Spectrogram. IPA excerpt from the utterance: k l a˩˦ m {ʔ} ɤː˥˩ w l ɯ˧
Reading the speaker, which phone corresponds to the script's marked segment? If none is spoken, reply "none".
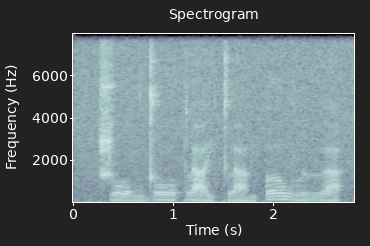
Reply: ʔ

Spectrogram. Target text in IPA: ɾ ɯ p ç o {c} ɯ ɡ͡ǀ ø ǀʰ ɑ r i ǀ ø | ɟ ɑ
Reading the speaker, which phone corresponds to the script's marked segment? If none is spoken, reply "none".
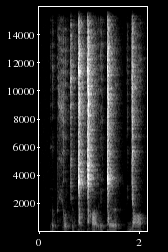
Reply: c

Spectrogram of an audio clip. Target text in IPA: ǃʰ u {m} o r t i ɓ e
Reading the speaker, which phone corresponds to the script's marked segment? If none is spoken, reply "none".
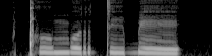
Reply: m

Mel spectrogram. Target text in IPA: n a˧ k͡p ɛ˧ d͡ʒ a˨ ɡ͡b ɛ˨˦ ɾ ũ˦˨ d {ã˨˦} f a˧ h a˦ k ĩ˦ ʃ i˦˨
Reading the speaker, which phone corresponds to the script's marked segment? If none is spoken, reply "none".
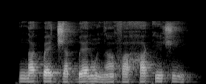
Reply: ã˨˦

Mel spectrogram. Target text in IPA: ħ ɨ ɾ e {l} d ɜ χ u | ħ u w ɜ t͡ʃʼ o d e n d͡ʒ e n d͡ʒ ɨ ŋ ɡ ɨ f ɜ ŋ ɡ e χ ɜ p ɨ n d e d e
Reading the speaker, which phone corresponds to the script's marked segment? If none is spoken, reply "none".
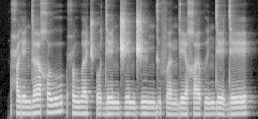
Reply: n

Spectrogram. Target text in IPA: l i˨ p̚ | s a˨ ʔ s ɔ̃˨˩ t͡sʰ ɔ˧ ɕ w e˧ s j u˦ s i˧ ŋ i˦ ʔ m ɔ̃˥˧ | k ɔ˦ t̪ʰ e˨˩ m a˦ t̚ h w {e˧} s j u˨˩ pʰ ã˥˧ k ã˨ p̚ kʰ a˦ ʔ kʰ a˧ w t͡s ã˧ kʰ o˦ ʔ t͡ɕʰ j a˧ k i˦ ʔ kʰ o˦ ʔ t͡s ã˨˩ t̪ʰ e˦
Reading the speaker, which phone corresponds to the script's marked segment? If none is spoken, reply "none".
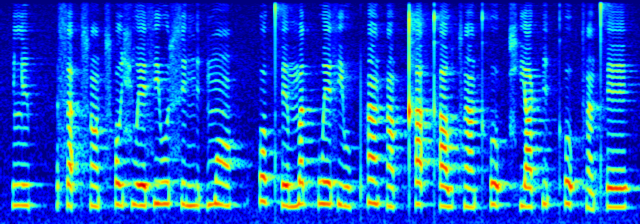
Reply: e˦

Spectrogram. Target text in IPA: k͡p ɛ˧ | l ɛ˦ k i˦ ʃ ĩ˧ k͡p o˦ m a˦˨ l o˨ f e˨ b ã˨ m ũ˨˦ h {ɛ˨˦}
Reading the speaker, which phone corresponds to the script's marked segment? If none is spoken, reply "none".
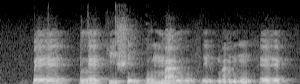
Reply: ɛ˧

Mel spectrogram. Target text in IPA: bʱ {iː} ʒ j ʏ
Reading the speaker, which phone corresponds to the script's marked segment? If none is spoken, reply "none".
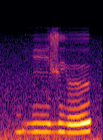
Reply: iː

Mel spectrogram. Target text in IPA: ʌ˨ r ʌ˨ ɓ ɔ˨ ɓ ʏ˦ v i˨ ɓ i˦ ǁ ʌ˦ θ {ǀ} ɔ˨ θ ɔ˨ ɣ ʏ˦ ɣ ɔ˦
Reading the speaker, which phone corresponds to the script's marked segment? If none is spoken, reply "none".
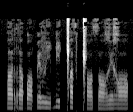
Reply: ǁ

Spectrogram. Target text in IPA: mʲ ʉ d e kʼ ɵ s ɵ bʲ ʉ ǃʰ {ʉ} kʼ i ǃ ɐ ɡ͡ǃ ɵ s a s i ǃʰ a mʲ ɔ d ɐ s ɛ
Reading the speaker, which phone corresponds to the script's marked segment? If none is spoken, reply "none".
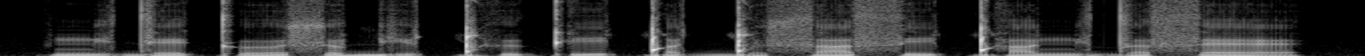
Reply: ʉ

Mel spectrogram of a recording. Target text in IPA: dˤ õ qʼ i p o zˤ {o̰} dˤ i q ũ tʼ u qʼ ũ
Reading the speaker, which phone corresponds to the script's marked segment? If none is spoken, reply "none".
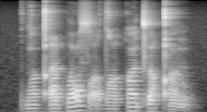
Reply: o̰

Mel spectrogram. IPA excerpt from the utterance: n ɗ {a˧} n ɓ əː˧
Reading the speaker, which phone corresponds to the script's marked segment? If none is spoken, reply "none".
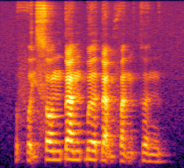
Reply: a˧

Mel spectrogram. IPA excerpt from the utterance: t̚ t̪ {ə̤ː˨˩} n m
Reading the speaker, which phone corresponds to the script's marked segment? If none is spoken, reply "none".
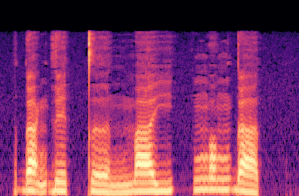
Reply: əː˧˩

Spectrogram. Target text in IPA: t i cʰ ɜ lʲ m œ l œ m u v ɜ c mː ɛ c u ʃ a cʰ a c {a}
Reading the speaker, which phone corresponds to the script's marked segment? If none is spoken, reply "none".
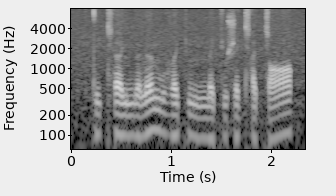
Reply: ɑ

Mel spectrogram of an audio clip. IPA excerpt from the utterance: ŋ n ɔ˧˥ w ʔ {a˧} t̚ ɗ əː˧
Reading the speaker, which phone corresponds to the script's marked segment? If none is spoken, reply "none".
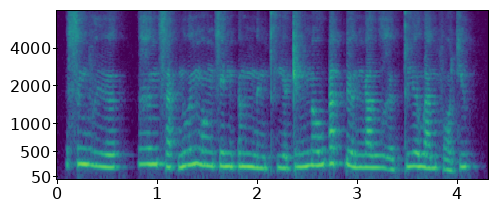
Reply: a˦˥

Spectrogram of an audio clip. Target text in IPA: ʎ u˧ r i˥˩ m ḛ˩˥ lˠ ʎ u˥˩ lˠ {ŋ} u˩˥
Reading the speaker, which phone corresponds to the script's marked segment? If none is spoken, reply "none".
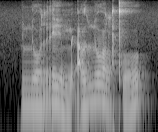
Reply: kʼ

